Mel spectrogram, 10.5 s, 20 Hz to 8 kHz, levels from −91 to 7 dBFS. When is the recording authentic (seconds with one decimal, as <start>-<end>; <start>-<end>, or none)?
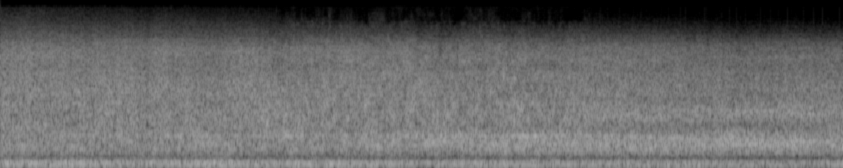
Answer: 0.0-3.5; 7.3-10.5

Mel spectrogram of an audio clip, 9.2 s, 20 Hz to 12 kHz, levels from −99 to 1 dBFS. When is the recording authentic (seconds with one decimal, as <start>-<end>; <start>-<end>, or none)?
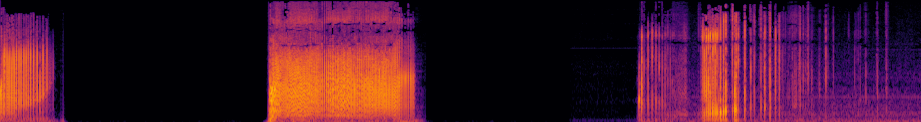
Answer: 0.0-5.7; 6.9-9.2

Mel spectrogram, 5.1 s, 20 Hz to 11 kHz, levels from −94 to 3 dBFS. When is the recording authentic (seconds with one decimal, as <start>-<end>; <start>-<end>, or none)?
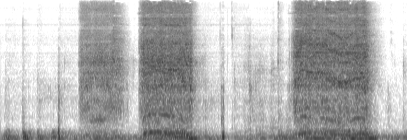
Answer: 1.4-2.4; 3.4-5.1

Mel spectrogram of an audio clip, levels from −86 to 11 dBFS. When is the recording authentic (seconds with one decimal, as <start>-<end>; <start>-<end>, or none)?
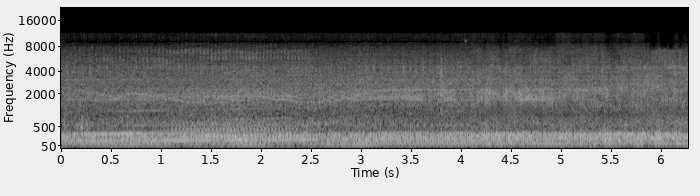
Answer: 0.0-4.1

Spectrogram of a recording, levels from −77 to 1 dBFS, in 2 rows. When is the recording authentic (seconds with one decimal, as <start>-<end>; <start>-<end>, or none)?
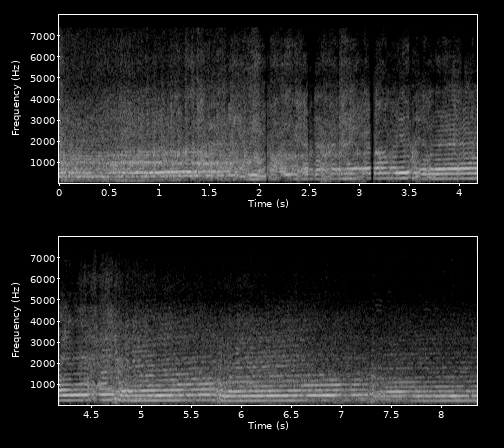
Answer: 0.0-1.1; 4.6-8.4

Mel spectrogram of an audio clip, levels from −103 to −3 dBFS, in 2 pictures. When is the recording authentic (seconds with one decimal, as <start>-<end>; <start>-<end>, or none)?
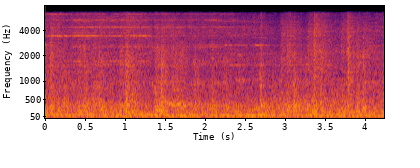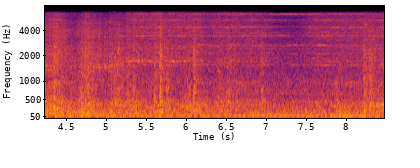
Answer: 0.0-1.3; 2.0-8.5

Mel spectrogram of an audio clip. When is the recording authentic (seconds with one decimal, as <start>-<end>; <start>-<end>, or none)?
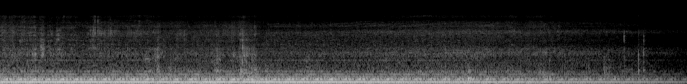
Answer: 0.0-1.5; 2.7-4.9; 5.6-6.9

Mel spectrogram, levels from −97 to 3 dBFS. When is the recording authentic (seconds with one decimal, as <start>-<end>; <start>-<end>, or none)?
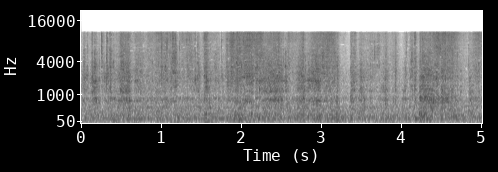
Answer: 0.0-5.0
